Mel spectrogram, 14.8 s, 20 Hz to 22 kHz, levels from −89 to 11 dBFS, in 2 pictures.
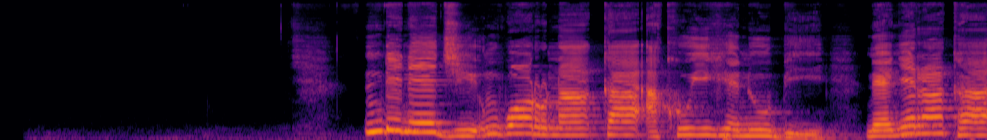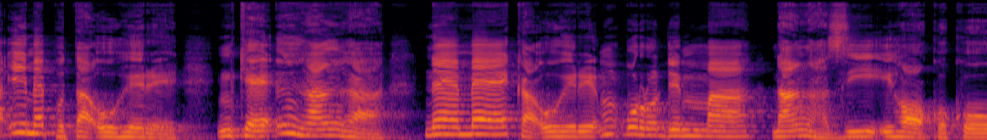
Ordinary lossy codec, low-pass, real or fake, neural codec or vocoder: none; none; real; none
